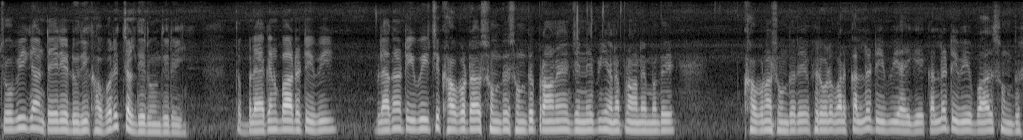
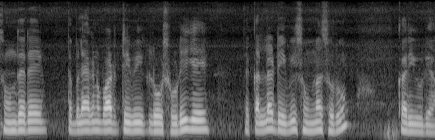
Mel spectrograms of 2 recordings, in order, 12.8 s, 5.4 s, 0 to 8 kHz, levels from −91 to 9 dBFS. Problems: none marked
